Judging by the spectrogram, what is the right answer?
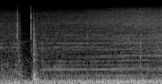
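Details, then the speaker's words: Truck at 167,282 miles: during a test drive the power window motors work well, giving a smooth, even motor whir at steady pitch as the glass travels and a soft stop at the end; normal power window operation. "It's got the power window motors are working good."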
